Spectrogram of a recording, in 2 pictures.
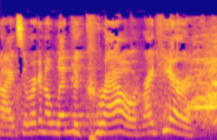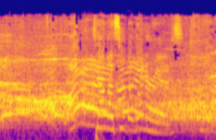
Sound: cheers and applause

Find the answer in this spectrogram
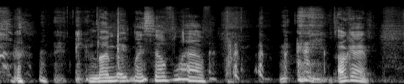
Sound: laughs

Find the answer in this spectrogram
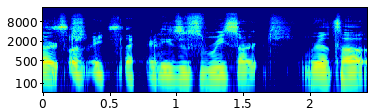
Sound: laughing

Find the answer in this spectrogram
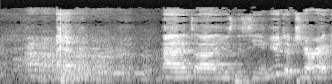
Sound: laughter

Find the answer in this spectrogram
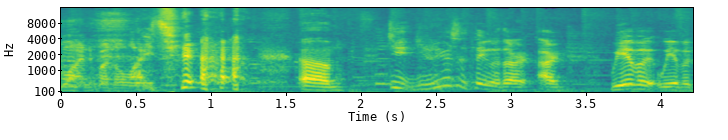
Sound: laughs

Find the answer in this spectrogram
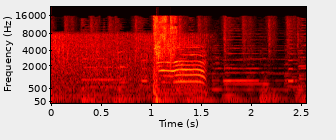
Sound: aah!

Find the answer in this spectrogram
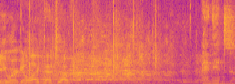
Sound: audience laughing

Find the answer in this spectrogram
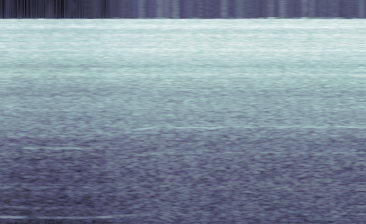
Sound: motor even louder

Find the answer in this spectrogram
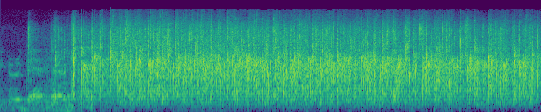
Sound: applause

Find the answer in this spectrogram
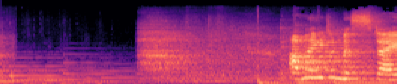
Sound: sighing

